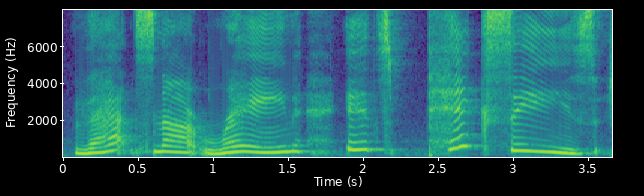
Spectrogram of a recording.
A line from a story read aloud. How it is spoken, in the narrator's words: shouted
